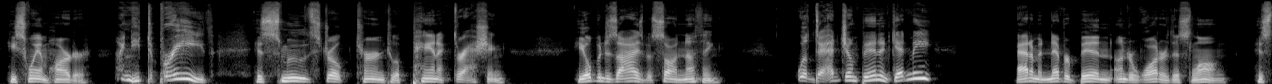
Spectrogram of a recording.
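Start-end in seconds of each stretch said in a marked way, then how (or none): 1.2-2.1 higher, strained panic, out of air; panicked. Acted. A boy running out of air, panicked and higher. 8.0-9.3 scared. Acted. Boy underwater, scared.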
